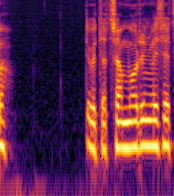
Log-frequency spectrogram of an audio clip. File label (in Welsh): "tramor", Welsh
